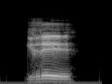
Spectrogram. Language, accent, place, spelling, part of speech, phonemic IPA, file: French, France, Lyon, gréer, verb, /ɡʁe.e/, LL-Q150 (fra)-gréer.wav
- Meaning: to rig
